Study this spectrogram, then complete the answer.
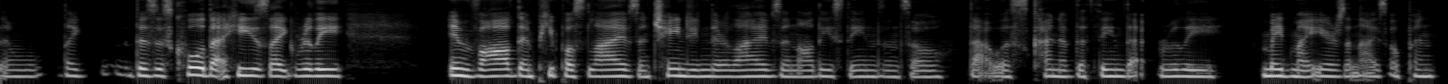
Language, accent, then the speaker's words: English; Zuni, New Mexico, United States; I grew up in Zuni in a, a mobile home with my grandparents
